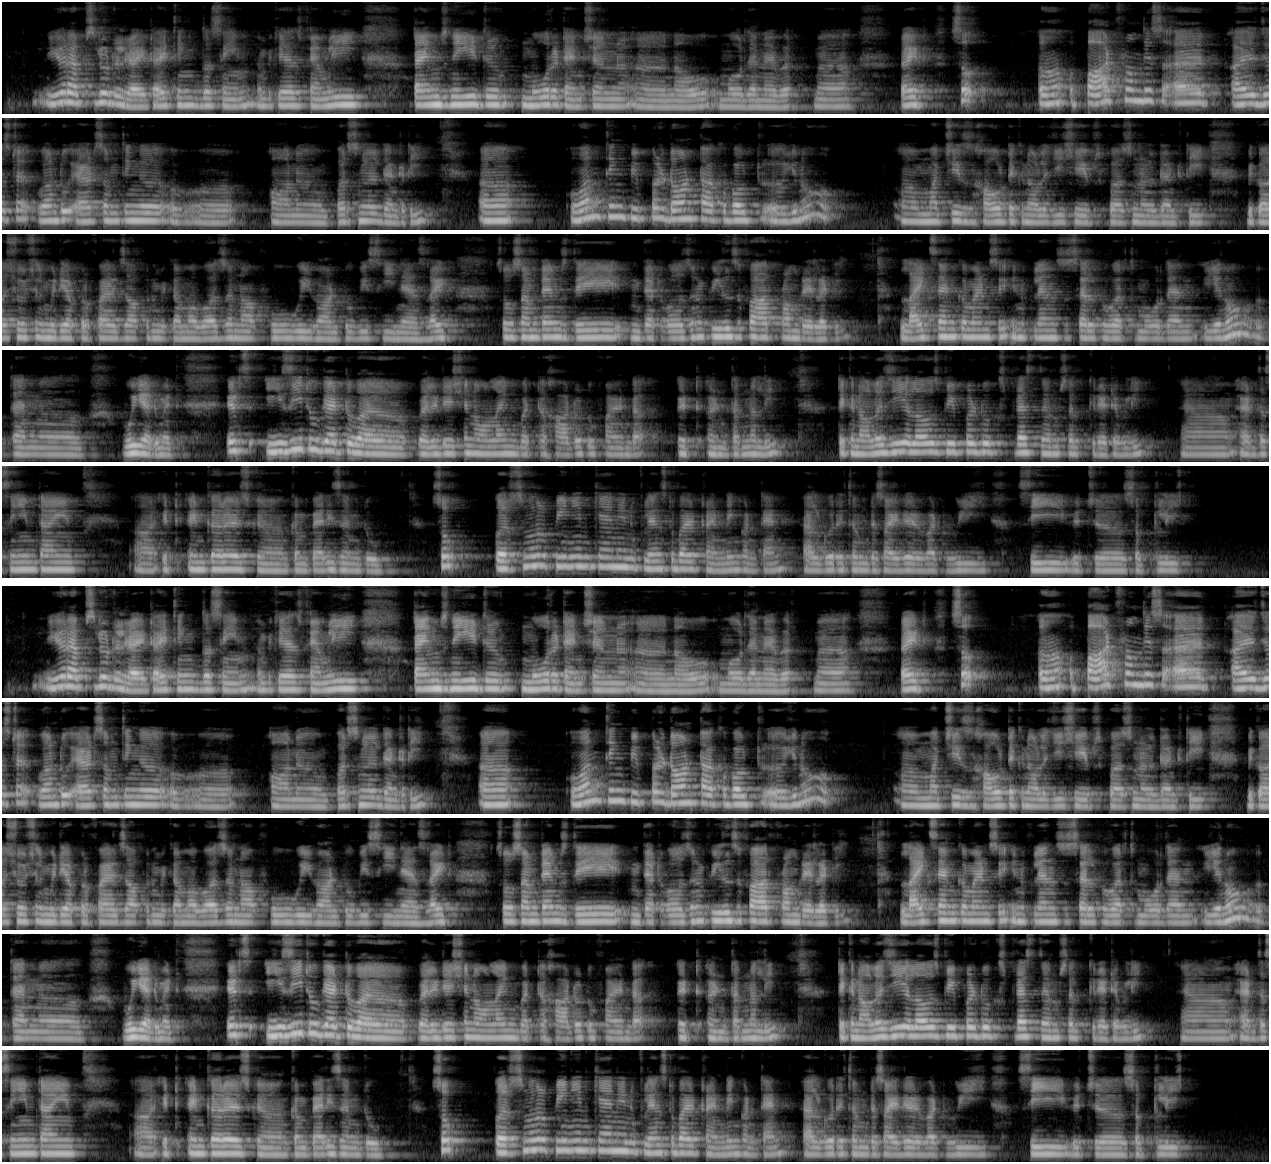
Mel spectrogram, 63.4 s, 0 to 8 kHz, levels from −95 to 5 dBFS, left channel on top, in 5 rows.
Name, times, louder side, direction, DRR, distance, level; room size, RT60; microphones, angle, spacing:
voice 1, 0.3-9.2 9.5-9.8 10.4-15.0 15.3-17.8 18.4-21.0 21.6-33.8 34.1-44.5 44.8-46.1 46.4-49.5 49.8-54.5 55.0-55.3 55.6-62.5, right 2 dB, 30° right, 11 dB, 0.6 m, -30 dB
23.5 x 7.9 x 7.6 m, 0.68 s
head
